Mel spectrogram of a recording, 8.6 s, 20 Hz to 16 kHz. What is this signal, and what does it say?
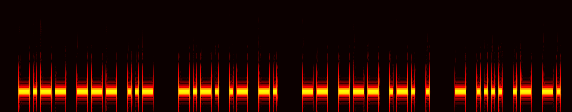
Morse code, heard as a keyed tone, about 22 wpm, 700 Hz. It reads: YOU CAN MORE THAN
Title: Sentences from Top 1400 Words 22wpm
